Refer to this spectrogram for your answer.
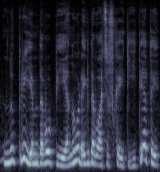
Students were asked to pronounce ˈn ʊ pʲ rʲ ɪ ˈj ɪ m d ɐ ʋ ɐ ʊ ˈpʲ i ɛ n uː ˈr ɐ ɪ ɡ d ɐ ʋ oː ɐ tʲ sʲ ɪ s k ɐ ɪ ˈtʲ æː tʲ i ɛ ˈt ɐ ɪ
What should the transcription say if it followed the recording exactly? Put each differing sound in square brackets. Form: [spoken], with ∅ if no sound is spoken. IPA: ˈn ʊ pʲ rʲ ɪ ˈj ɪ m d ɐ ʋ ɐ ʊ ˈpʲ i ɛ n uː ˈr ɐ ɪ ɡ d ɐ ʋ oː ɐ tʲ sʲ ɪ s k ɐ ɪ ˈtʲ [iː] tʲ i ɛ ˈt ɐ ɪ

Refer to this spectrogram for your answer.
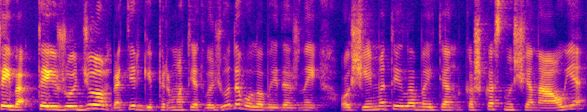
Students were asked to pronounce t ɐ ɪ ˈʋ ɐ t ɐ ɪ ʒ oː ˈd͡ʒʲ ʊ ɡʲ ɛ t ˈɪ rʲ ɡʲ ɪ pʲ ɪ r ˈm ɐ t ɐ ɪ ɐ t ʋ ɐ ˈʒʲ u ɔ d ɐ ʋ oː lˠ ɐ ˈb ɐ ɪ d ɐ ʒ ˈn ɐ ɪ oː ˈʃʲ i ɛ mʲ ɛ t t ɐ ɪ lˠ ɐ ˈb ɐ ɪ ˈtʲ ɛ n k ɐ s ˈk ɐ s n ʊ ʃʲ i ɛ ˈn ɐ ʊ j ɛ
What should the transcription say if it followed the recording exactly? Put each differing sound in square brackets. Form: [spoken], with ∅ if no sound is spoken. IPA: t ɐ ɪ ˈʋ ɐ t ɐ ɪ ʒ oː ˈd͡ʒʲ ʊ [bʲ] ɛ t ˈɪ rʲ ɡʲ ɪ pʲ ɪ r ˈm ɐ t ɐ ɪ ɐ t ʋ ɐ ˈʒʲ u ɔ d ɐ ʋ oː lˠ ɐ ˈb ɐ ɪ d ɐ ʒ ˈn ɐ ɪ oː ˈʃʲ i ɛ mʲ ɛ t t ɐ ɪ lˠ ɐ ˈb ɐ ɪ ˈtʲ ɛ n k ɐ [ʃ] ˈk ɐ s n ʊ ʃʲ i ɛ ˈn ɐ ʊ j ɛ

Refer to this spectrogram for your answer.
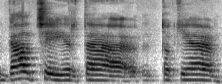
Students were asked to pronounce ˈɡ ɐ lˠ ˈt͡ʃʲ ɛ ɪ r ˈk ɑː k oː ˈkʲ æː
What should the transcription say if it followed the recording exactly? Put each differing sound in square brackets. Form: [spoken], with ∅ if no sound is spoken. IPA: ˈɡ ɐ lˠ ˈt͡ʃʲ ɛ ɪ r [ˈt] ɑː [t] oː ˈkʲ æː

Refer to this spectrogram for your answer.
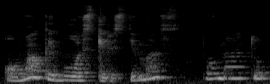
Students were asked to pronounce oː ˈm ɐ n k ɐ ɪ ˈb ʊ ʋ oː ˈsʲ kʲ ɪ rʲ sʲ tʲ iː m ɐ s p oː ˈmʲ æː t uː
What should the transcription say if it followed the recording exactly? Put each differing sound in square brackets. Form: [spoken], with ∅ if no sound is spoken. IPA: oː ˈm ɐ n k ɐ ɪ ˈb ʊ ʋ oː ˈsʲ kʲ ɪ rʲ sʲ tʲ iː m ɐ s p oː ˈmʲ æː t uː

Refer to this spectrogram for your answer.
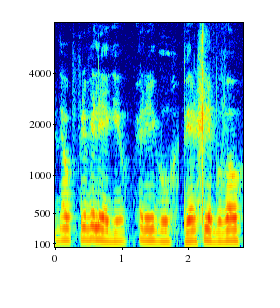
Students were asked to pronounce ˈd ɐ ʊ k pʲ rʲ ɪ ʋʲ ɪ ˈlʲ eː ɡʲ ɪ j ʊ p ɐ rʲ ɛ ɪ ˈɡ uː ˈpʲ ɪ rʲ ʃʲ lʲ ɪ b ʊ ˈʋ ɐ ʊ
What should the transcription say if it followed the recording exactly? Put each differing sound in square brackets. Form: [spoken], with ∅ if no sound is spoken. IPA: ˈd ɐ ʊ k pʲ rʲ ɪ ʋʲ ɪ ˈlʲ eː ɡʲ ɪ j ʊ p ɐ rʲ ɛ ɪ ˈɡ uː ˈpʲ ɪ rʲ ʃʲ lʲ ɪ b ʊ ˈʋ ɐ ʊ

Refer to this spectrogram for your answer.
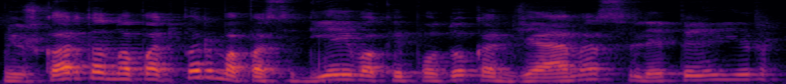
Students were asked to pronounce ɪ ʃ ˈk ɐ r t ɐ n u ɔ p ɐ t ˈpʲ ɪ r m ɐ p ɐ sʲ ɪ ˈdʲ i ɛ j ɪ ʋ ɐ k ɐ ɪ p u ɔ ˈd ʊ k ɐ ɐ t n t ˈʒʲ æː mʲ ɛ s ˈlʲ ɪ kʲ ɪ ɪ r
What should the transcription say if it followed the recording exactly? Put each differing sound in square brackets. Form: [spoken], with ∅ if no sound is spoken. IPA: ɪ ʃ ˈk ɐ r t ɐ n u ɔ p ɐ t ˈpʲ ɪ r m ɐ p ɐ sʲ ɪ ˈdʲ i ɛ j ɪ ʋ ɐ k ɐ ɪ p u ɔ ˈd ʊ k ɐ ɐ [∅] n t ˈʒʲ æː mʲ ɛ s ˈlʲ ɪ [pʲ] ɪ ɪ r

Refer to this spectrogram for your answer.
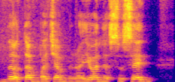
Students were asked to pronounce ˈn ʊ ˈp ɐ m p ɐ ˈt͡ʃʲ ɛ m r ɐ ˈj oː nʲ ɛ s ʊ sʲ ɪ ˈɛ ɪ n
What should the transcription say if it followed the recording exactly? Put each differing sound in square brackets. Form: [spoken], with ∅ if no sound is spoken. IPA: ˈn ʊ [ˈt] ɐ m p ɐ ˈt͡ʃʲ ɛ m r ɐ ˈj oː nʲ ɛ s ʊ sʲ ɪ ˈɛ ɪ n

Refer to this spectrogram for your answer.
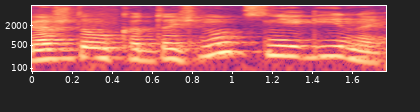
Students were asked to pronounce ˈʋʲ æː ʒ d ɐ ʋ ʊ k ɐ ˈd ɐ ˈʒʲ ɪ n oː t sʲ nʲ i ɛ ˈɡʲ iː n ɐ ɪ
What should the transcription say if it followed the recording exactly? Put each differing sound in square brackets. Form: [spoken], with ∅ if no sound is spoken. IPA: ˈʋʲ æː ʒ d ɐ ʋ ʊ k ɐ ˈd ɐ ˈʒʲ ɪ n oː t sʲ nʲ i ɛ ˈɡʲ iː n ɐ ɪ

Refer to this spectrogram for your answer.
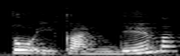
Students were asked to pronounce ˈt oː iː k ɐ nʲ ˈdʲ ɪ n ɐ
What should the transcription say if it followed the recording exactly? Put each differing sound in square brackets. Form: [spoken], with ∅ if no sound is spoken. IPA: ˈt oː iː k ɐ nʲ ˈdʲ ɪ [m] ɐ

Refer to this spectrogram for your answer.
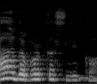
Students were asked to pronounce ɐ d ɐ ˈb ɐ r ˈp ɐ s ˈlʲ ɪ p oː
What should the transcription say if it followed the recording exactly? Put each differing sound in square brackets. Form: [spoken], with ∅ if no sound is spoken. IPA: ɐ d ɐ ˈb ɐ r [ˈk] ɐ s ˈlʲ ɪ [k] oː

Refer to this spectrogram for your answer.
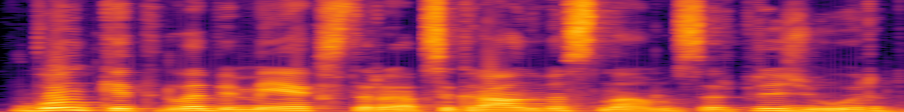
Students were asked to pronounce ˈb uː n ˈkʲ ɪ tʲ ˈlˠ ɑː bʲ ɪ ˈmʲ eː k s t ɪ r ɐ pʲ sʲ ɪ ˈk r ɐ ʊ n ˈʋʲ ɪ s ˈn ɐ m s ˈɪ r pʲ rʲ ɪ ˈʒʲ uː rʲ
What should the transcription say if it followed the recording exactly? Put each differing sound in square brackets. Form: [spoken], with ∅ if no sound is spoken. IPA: ˈb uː n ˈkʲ ɪ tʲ ˈlˠ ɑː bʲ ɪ ˈmʲ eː k s t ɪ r ɐ pʲ sʲ ɪ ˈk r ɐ ʊ n ˈʋʲ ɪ s ˈn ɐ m s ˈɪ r pʲ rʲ ɪ ˈʒʲ uː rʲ

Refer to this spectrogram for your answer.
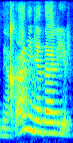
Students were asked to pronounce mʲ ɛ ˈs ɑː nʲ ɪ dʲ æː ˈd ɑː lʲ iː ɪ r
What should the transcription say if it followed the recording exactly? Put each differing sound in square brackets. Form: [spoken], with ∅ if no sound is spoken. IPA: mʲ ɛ [ˈx] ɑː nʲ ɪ [nʲ] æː ˈd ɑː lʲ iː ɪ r

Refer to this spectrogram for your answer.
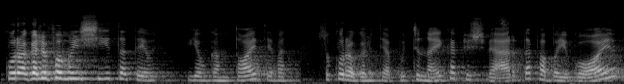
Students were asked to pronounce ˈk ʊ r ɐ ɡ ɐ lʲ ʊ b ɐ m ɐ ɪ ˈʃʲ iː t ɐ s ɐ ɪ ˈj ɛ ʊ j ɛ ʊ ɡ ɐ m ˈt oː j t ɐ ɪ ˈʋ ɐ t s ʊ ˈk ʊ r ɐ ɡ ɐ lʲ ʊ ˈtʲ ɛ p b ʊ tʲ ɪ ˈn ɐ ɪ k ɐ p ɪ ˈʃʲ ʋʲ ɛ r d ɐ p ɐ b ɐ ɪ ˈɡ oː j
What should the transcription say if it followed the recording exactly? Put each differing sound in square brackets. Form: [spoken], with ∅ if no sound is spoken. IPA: ˈk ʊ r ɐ ɡ ɐ lʲ ʊ [p] ɐ m ɐ ɪ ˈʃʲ iː t ɐ [t] ɐ ɪ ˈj ɛ ʊ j ɛ ʊ ɡ ɐ m ˈt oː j t ɐ ɪ ˈʋ ɐ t s ʊ ˈk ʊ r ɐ ɡ ɐ lʲ ʊ ˈtʲ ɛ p b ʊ tʲ ɪ ˈn ɐ ɪ k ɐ p ɪ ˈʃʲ ʋʲ ɛ r d ɐ p ɐ b ɐ ɪ ˈɡ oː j

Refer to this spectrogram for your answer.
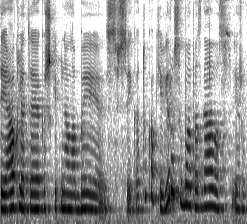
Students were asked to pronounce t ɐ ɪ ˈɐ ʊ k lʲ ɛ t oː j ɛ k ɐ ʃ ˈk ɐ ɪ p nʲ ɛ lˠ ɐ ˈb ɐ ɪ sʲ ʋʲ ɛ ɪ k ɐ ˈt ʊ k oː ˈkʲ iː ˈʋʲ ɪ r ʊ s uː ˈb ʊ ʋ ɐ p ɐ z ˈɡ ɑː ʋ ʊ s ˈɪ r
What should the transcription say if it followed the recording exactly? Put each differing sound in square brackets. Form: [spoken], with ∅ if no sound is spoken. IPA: t ɐ ɪ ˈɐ ʊ k lʲ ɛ t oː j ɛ k ɐ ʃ ˈk ɐ ɪ p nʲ ɛ lˠ ɐ ˈb ɐ ɪ sʲ ʋʲ ɛ ɪ k ɐ ˈt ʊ k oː ˈkʲ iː ˈʋʲ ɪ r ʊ s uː ˈb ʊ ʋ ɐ p ɐ z ˈɡ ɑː ʋ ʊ s ˈɪ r

